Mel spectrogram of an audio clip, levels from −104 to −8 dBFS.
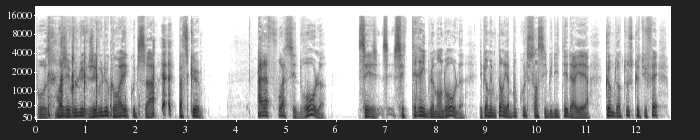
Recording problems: uneven, jittery; strongly; from 2 to 12 s

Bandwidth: 15.5 kHz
